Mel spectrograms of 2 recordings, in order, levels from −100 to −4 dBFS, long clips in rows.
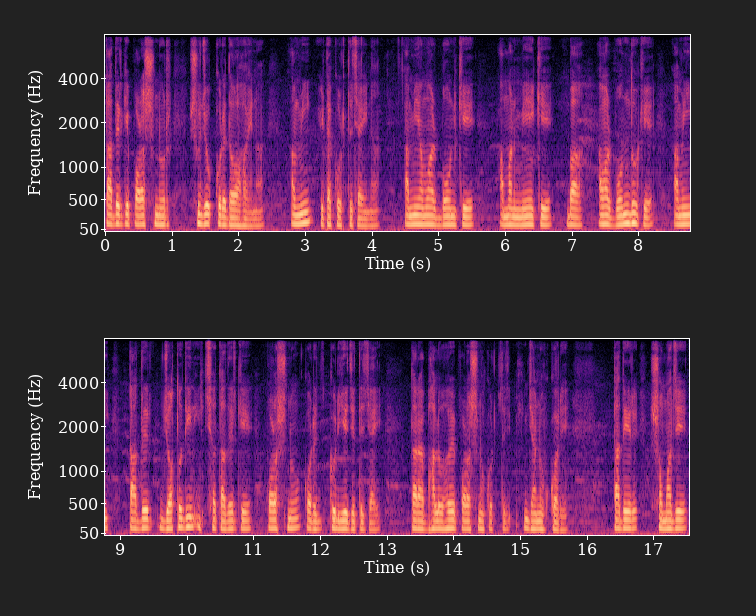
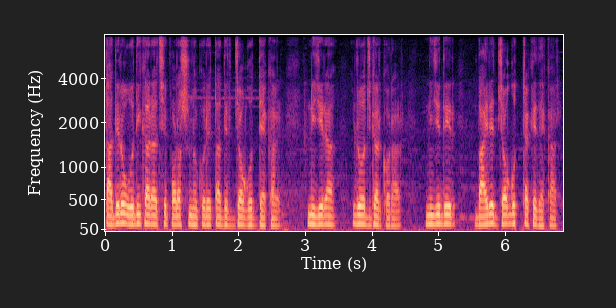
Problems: continuous background conversations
